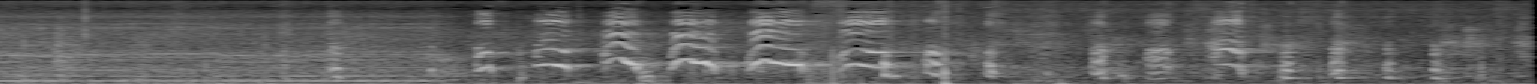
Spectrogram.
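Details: Labrador Retriever puppies with their mother, who is readying them for lunch; a run of high, whining squeaks and yips with bent, wavering pitch, tightly repeated over several seconds, then softer scattered whimpers, after a steady low hum fades out.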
